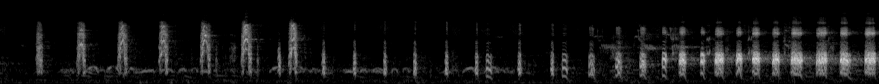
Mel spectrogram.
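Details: Hybrid chukar partridge: evenly spaced sharp clucks with soft warbling notes between them, then a crescendo into a loud, fast chuck-chuck series repeated several times a second.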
